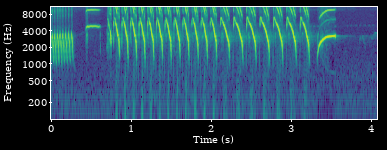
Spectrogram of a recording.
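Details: Canary calls played to stimulate other canaries to sing: a buzzy burst and a thin whistle, then a regular series of about sixteen downward-sweeping chirps, ending with one long rising whistle.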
